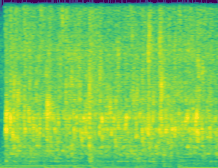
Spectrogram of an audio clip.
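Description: Water pours steadily into a home-brewing vessel for all-grain beer, a continuous close rushing flow with a low hum underneath, fairly quiet and with no talking.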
